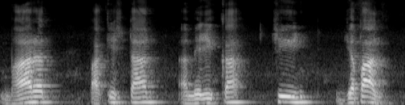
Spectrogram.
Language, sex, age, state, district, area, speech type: Marathi, male, 45-60, Maharashtra, Buldhana, rural, spontaneous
